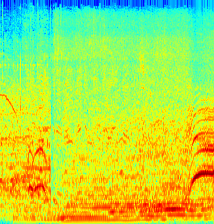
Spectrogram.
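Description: Rock-bouncer buggy's engine revving in uneven bursts as it climbs, its pitch stepping up and down. Spectators yell in the first second, and a loud crowd whoop rises near the end.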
